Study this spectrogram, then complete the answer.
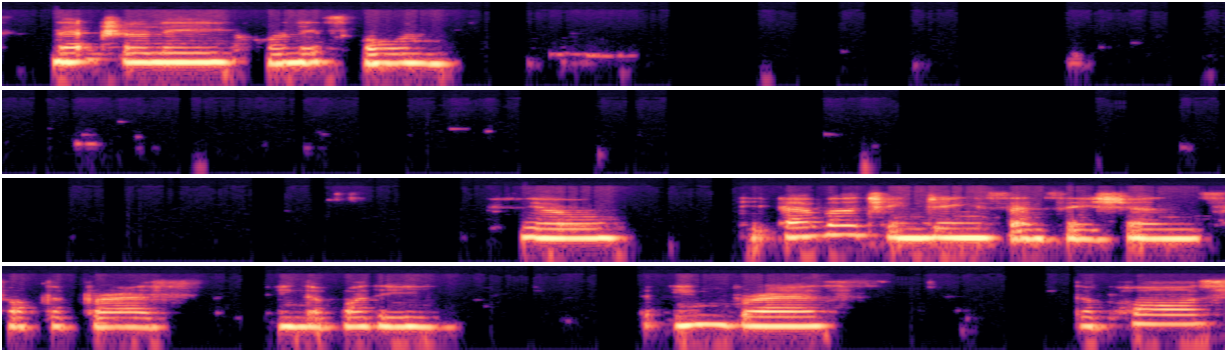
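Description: A young woman speaks calmly and close to a microphone, with long pauses.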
